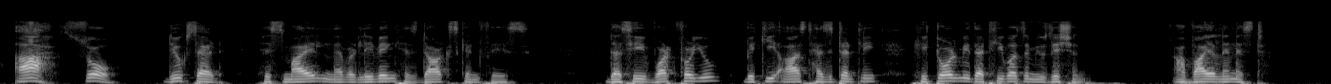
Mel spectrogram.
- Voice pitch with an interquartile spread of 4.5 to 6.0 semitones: No, average, 3.1 semitones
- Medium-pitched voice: No, low, 125 Hz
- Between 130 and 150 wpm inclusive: Yes, average, 140 wpm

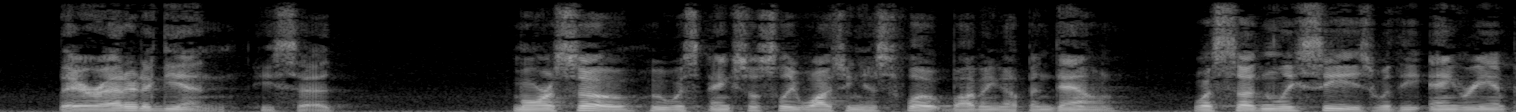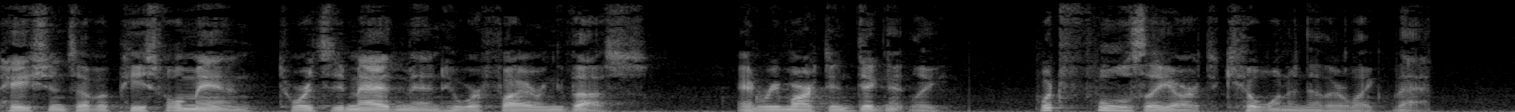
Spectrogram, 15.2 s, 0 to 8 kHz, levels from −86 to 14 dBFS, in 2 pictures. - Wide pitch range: No, average, 3.1 semitones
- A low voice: Yes, low, 110 Hz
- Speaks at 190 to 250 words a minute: Yes, average, 195 wpm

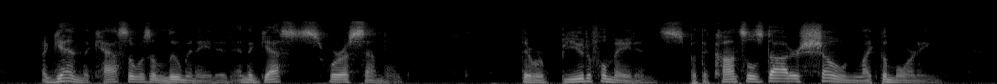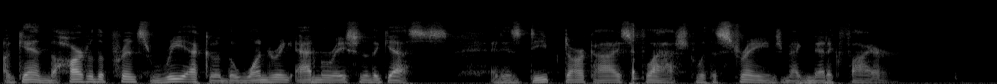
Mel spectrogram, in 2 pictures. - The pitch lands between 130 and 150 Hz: No, low, 100 Hz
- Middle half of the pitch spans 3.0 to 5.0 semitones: Yes, average, 4.7 semitones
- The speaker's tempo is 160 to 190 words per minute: No, average, 140 wpm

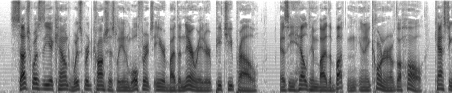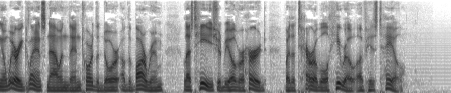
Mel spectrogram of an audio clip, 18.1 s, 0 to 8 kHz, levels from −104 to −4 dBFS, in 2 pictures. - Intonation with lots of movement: Yes, wide, 5.9 semitones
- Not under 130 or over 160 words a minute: No, average, 175 wpm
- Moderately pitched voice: No, very low, 95 Hz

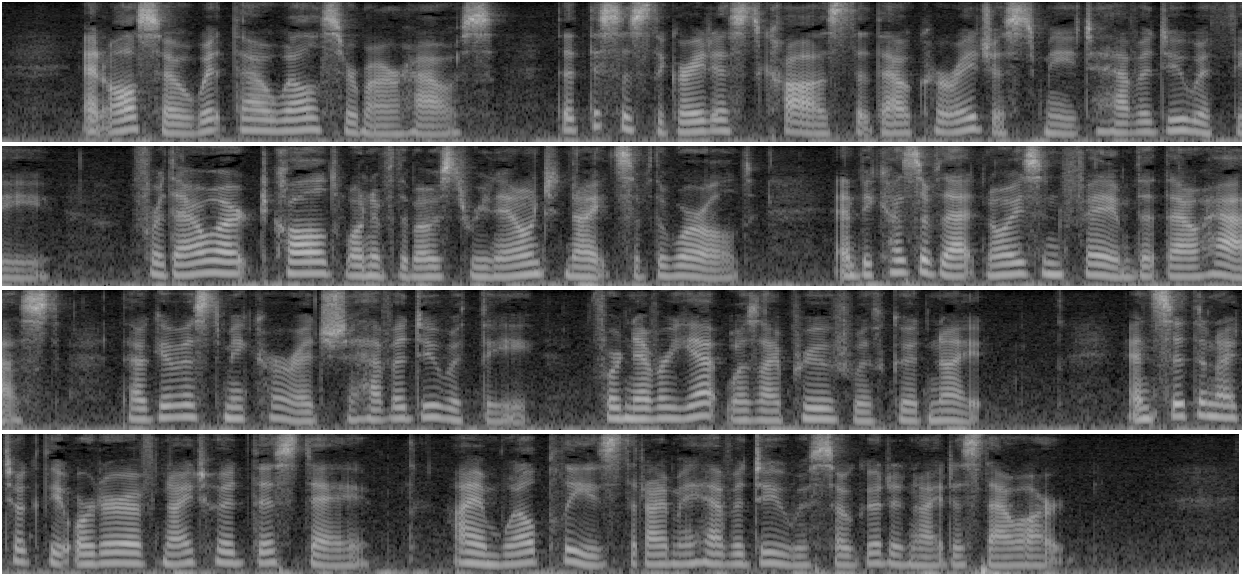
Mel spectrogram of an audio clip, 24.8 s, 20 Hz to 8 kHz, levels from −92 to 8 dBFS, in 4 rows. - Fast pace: Yes, fast, 220 wpm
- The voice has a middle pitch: Yes, medium, 175 Hz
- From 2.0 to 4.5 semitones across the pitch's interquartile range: Yes, average, 3.3 semitones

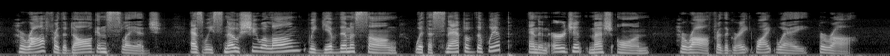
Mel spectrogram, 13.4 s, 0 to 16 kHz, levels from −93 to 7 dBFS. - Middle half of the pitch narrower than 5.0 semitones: Yes, average, 4.6 semitones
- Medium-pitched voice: Yes, medium, 170 Hz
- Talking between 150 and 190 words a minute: Yes, average, 155 wpm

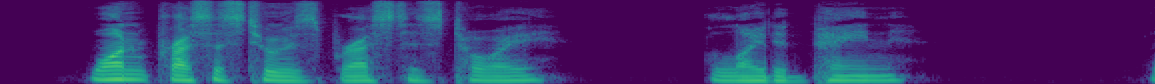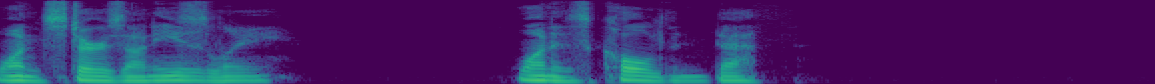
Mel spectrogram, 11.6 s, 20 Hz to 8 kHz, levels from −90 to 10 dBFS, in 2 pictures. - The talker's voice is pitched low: Yes, low, 105 Hz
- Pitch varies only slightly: Yes, narrow, 1.9 semitones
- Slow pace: Yes, slow, 95 wpm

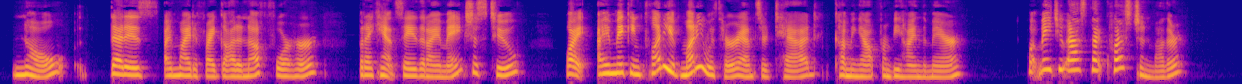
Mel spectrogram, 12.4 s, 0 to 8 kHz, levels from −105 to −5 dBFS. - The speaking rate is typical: No, fast, 210 wpm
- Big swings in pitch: Yes, wide, 5.9 semitones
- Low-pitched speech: No, high, 215 Hz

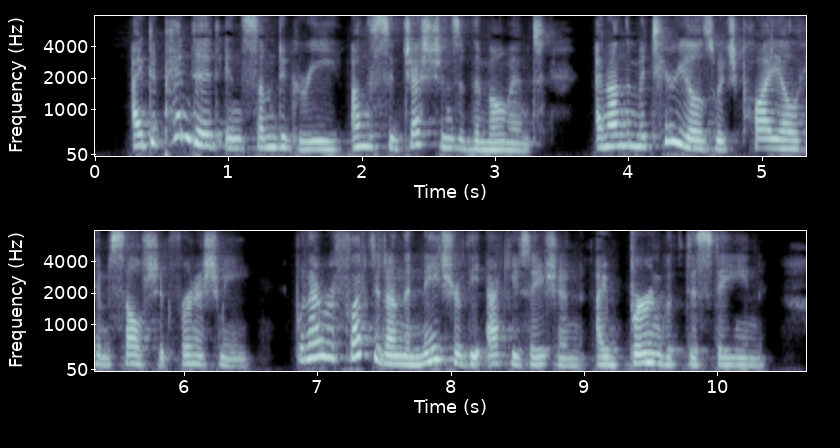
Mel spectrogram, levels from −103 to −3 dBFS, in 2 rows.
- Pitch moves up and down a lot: Yes, wide, 5.9 semitones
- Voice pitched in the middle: Yes, medium, 180 Hz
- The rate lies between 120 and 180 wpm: No, average, 190 wpm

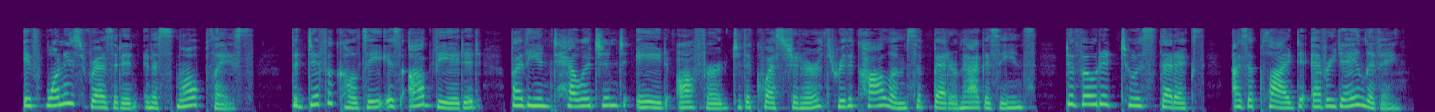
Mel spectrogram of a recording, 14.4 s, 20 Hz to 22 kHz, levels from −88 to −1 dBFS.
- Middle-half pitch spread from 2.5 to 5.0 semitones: No, wide, 5.4 semitones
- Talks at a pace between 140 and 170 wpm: Yes, average, 150 wpm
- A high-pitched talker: Yes, high, 215 Hz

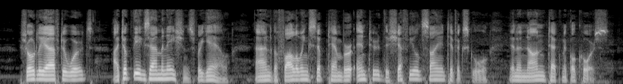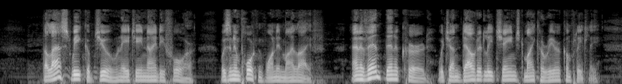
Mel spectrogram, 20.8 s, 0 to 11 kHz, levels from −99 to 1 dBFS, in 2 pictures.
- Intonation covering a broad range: No, average, 4.2 semitones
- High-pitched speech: No, low, 110 Hz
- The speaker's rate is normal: No, slow, 130 wpm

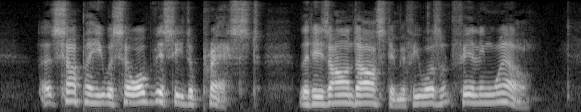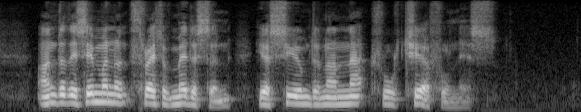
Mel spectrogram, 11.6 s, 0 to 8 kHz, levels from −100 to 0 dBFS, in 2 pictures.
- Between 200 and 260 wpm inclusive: No, average, 145 wpm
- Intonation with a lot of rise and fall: No, average, 3.1 semitones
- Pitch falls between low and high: Yes, medium, 160 Hz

